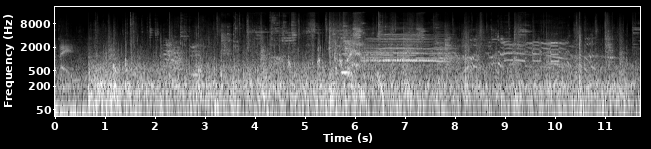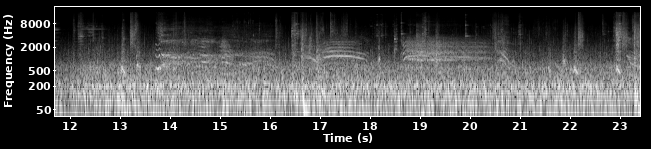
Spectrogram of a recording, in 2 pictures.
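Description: Swords clash and clang in a loud battle.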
